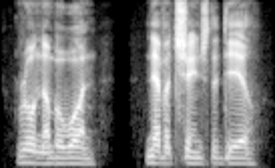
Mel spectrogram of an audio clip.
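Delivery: amateur attempt at a British accent. Speaker offers their own quote for a plaque, attempted British accent. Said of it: "I'm trying to do a British accent".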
